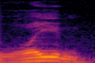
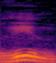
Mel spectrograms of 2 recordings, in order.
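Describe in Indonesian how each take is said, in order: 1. Diawali dengan bunyi gh dari tenggorokan. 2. Diawali dengan bunyi seperti r. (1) "tapi goin" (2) "bukan rin"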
